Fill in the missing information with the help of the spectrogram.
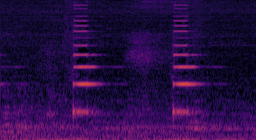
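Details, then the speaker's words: Two high-pitched electronic alarm tones about one second apart over low room noise: medical equipment in a hospital sending out an urgent alert, presented as an example of an intrusive sound. "Loud being in an Hospital while medical equipment sends out urgent"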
